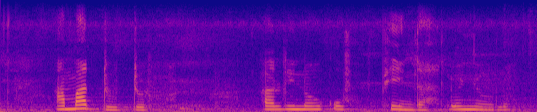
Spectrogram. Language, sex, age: Xhosa, female, 28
